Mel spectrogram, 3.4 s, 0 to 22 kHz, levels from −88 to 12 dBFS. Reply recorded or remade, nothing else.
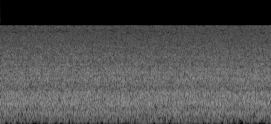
recorded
